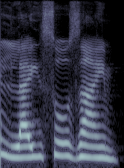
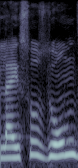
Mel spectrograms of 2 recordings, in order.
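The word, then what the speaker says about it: lysozyme: है जिसको कहते हैं लाइसोजाइम। ठीक है? लाइसोजाइम। मैं लाइसोजोम्स नहीं बोल रही हूं। हां। लाइसोजोम्स नहीं कह रही हूं। मैं क्या कह रही हूं? लाइसोजाइम।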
